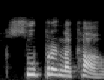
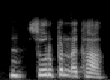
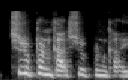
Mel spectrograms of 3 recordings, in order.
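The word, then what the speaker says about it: शूर्पणखा: call, but yesterday I was mentioning that, like Supranakha, whatever name, am I saying it right? Surpanakha. Shurpanka, yeah.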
